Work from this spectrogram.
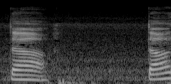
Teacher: زبان کی نوک سامنے کے جو 2 دانت ہیں ان کی جڑوں سے ٹکراتی ہے تو تا ادا ہوتا ہے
